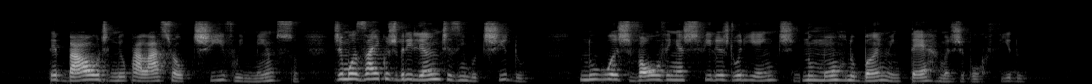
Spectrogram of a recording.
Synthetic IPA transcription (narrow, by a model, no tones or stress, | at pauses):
d̪̥ebawd͡ʒẽj̃mewpalasjuawt͡ʃivʊimẽsʊd͡ʒɪmozajkʊzbɾiʎɐ̃nt͡ʃɪzĩbut͡ʃid̪ʊ | nuɐzvɔwvẽj̃ɐʃfiʎɐzd̪ʊoɾiẽnt͡ʃɪnʊmoɦnʊbɐ̃ɲʊẽj̃t̪ɛɦmɐzd͡ʒɪpoχfid̪ʊ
